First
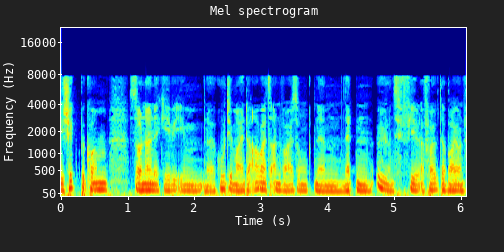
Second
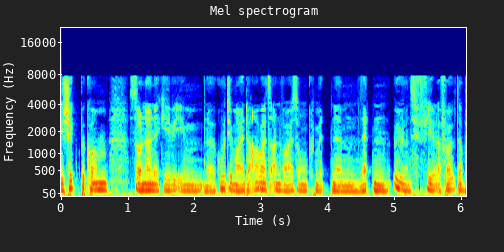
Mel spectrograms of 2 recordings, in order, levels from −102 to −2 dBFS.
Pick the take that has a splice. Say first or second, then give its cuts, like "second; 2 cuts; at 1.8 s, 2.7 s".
first; 1 cut; at 3.7 s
